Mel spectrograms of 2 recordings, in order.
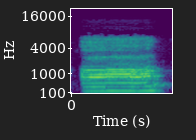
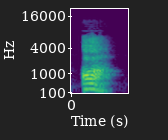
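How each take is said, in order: First: The vowel is said plainly, without extra emphasis. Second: The vowel is said with more emphasis. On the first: "No es una A" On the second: "esta A simplemente es con más énfasis"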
